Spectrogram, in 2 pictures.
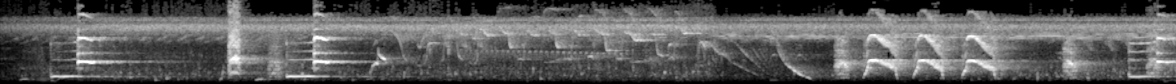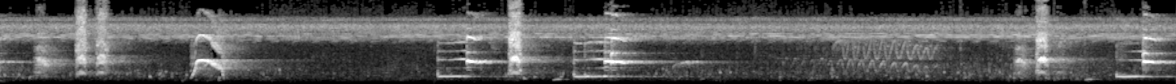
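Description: Ochre-striped antpitta calls sound as repeated whistled notes among many other chirps and squawks from several birds. A constant high-pitched drone runs underneath, and the calls come in bursts across the whole stretch.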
